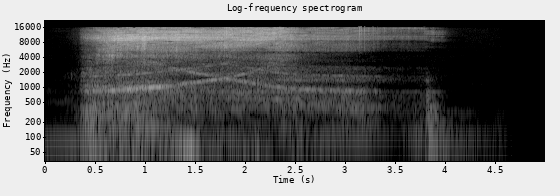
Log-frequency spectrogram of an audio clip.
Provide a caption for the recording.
Opel Astra AH Gas Strut Open
Close mic the gas strut as the car bonnet opens.This is a stereo recording using a Rode NT-4 connected to the mic in of an Edirol R-09 made inside a 6m x 6m garage.
car, bonnet, gas-strut, opel-astra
